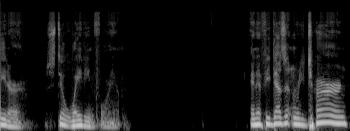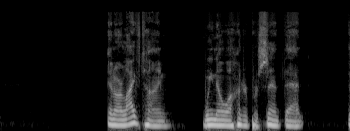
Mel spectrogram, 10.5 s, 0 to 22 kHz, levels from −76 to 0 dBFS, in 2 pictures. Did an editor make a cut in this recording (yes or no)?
no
